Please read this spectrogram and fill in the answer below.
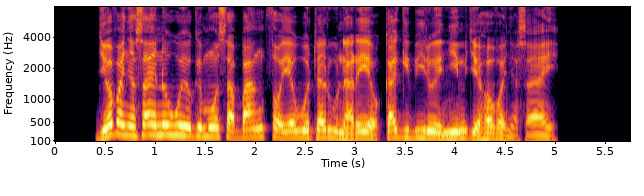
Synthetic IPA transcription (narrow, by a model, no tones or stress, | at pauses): d͡ʒɛhɔvaɲasajenowojoɡɪmoʊsabaŋt̪ɔjawotaɾunaɾɪɔkaɡɪbiɾoeɲimd͡ʒɛɦɔvaɲa̰sajḛ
